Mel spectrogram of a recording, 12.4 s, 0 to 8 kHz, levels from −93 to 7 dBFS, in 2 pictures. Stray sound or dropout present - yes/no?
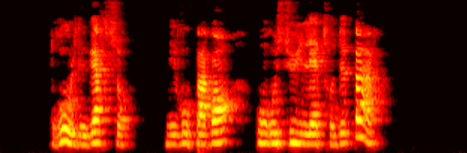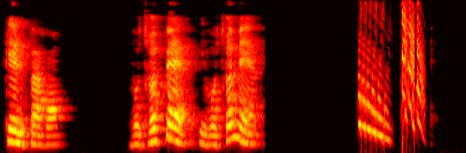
yes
